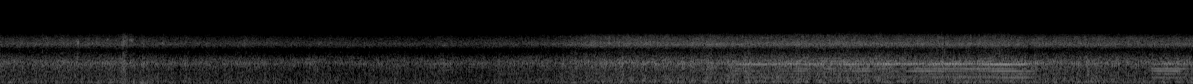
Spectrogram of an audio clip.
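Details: Steady wind-like rushing noise with a faint tonal hum, and no animal sounds.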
